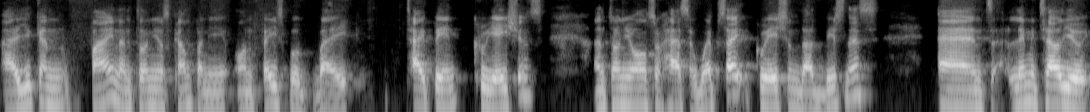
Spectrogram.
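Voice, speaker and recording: A man's voice: medium pitch, a little mellow. A man hosting an online event in an upbeat, promotional way. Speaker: event host.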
